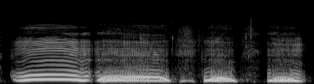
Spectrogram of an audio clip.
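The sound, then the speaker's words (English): Loud, exaggerated gross vocal noises made while sipping and gulping a beer, Josef Brau Summer Brew top-fermented lager from Trader Joe's: a long low groan followed by three shorter guttural grunts, each a deep voiced burst with brief pauses between, and no words spoken. “I'm going to take a sip of this delicious, funky beer.”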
